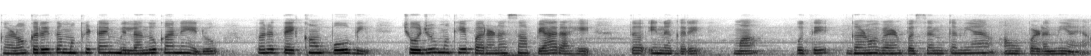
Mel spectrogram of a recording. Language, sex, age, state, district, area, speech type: Sindhi, female, 45-60, Maharashtra, Thane, urban, spontaneous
